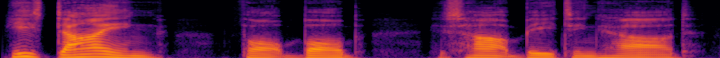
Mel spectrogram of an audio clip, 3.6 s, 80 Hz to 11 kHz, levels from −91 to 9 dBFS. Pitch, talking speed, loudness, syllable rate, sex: 115 Hz, 135 wpm, -20 LUFS, 3.6 syllables/s, male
